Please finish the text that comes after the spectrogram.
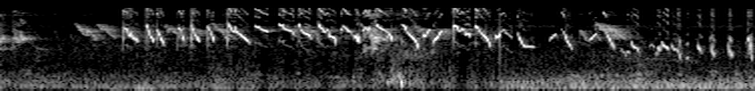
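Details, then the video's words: Used to coax other white-eyes into singing, this Oriental white-eye song starts after a short quiet moment, then pours out a long, rapid stream of high, slurred whistled notes, some dipping sharply, steady and lively throughout. "Pleci Bahan Segera Ngalas Nembak dan Bongkar isian setelah diperdengarkan pleci gacor ini"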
